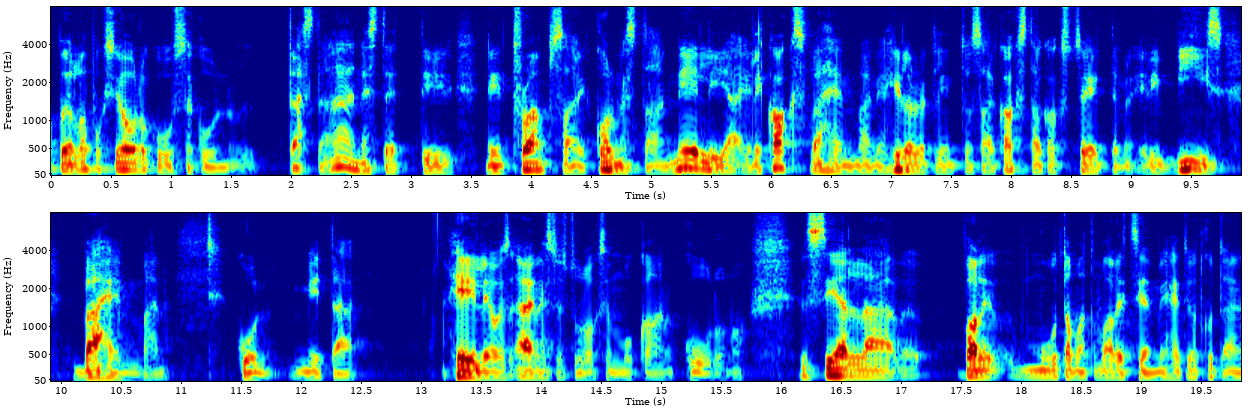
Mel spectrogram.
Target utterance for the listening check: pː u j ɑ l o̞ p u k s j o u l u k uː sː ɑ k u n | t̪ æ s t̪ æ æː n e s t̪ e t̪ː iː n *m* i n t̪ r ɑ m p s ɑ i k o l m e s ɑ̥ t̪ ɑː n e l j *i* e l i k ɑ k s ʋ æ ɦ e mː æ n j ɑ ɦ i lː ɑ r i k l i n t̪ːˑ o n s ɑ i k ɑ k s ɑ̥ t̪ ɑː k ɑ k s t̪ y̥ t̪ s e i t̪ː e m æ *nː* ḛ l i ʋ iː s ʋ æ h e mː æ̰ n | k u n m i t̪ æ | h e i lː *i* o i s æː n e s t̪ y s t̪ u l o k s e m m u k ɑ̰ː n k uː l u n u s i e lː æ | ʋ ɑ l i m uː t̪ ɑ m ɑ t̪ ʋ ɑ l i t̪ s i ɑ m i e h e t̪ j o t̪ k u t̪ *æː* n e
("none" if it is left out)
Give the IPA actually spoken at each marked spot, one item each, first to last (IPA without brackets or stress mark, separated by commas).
n, æ, n, e, æː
